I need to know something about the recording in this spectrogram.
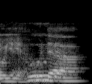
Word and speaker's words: Yehuda: judaic religion judaic or Yehuda that is the correct pronunciation with the Y not with the J because there's no J in Hebrew what is happening is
